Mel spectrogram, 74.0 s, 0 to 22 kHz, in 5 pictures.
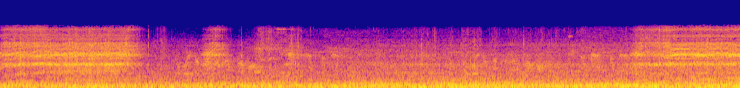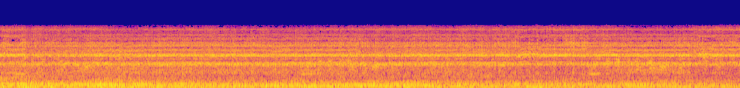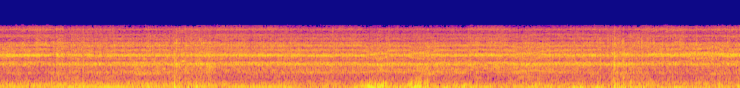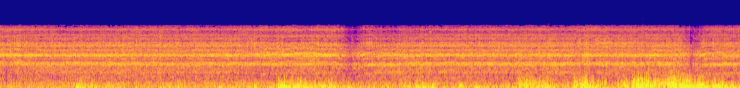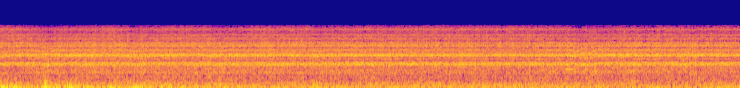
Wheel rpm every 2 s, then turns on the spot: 130, 60, 10, 10, 20, 20, 80, 160, 160, 160, 160, 160, 160, 160, 160, 160, 160, 160, 160, 160, 160, 160, 160, 160, 160, 130, 160, 160, 160, 140, 160, 160, 160, 160, 160, 160, 160.
6-12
